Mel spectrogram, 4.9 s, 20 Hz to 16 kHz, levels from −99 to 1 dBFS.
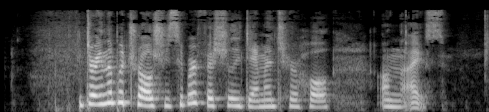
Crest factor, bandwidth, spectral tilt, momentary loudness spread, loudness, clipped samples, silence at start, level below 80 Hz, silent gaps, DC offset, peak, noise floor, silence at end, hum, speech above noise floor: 18 dB; 11.5 kHz; -4 dB/octave; 16 LU; -19 LUFS; under 0.1%; 0.75 s; -62 dBFS; none; under 0.1%; -2 dBFS; -54 dBFS; 0 s; none; 35 dB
